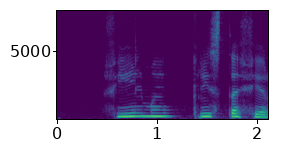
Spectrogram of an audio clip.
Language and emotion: Russian, neutral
